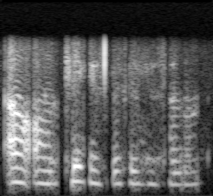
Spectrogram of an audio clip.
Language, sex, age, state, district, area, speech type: Assamese, female, 30-45, Assam, Charaideo, urban, conversation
